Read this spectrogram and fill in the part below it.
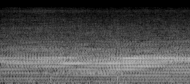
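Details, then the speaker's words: Chevrolet C/10 truck running normally after the main fuel line was refitted and pressed in, following repeated breakdowns. The engine note is smooth and steady with no misses, the sound is clearly different from before, and no leaks are seen. "That is so much different. I don't see any leaks either."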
